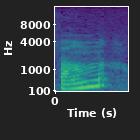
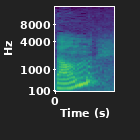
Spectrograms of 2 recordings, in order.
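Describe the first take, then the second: First: The word begins with an F sound. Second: The word begins with a TH sound. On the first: The speaker calls it wrong. "gets mispronounced as an F" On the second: The speaker calls it right. "I mean the sound, as in the word thumb"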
